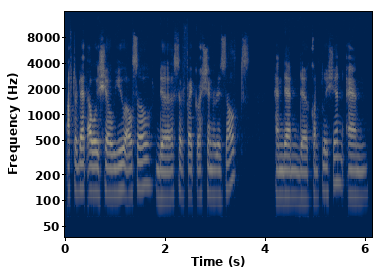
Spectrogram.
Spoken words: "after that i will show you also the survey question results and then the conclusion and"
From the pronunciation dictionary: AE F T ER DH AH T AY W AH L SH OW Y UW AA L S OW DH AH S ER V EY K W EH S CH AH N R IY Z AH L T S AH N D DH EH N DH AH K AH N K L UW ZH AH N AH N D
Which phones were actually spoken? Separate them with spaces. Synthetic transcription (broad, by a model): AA F T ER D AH T AY W AH L SH OW Y UW AA L S OW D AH S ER F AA K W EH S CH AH N R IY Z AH L T S AH N D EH N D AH K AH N K L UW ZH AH N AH N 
